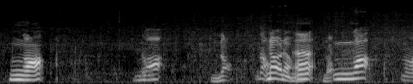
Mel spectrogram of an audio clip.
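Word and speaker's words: เงาะ: In Thai we call ngok. Ngọ. No. No, no. Ngọ. Ngok. Ngọ, yeah. Ngok. Okay. Italian pass. American ngok.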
